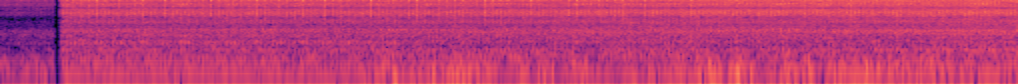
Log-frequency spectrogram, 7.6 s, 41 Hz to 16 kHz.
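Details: Mercedes ML320 (W164), idling then revved: rough uneven low rumble builds as revs climb, a deep grumble from the front near the radiator late in the rev; drives OK, cause unknown even to experienced techs.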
